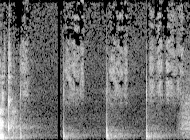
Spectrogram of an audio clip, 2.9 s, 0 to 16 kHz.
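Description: A pen writes a math equation by hand for a grade 6 problem. There are four distinct, evenly spaced strokes on paper, each a short scratch that fades, close and fairly quiet, with a speaking voice at the very start.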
